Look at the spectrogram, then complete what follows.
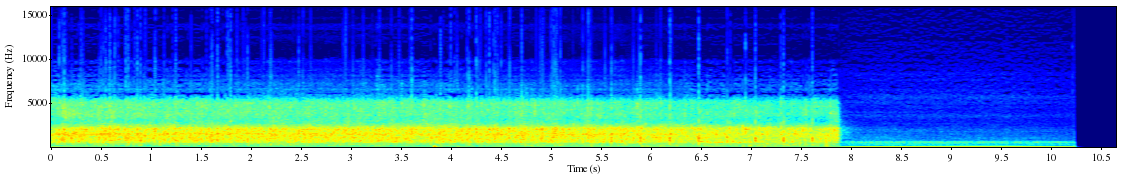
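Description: Audience applauding steadily for about eight seconds, then cut off abruptly. A low hum continues for about two seconds before the sound stops.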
